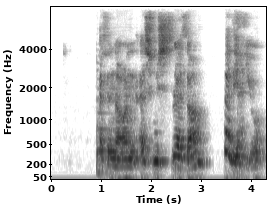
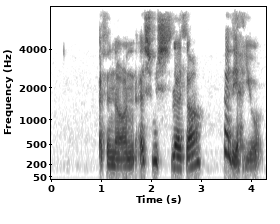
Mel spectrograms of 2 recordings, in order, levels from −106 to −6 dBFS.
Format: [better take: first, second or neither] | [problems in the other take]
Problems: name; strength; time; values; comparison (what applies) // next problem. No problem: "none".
second | noise reduction (neural separator model SepFormer DNS4)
